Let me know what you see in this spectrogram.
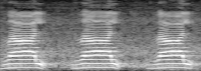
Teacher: इसके बाद है ज़ाल, ज़बान का किनारा और सनाए उलिया की किनारों से, यानी सा और ज़ाल इन दोनों के मखरज एक जैसे हैं। ज़ाल में भी अपनी ज़ुबान थोड़ी दिखेगी बाहर, ज़बान का किनारा अपने दांतों पर रखेंगे, ऊपर के 2 दांतों पर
